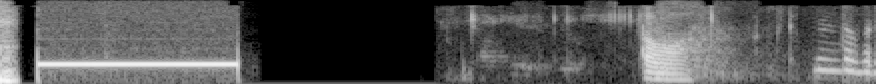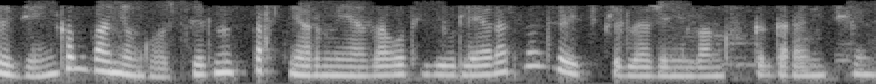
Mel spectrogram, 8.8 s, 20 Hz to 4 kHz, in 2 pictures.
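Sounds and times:
buzzing telephone tone during call transfer: 0:00.2 - 0:01.2
speech: 0:04.2 - 0:08.7.

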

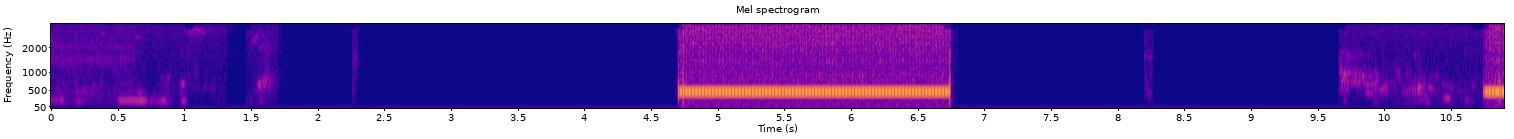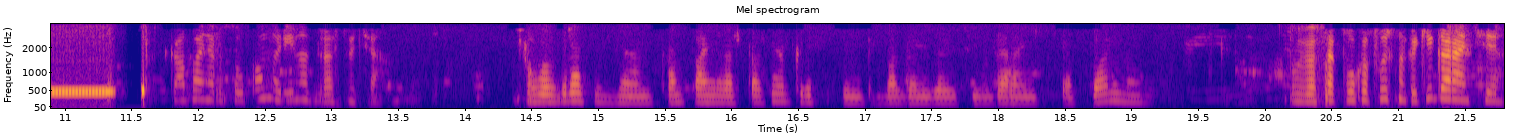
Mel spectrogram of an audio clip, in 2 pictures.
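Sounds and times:
telephone ringback tone while a call to a company is transferred to a secretary: 0:04.7 - 0:06.8, 0:10.8 - 0:11.5
speech: 0:12.0 - 0:19.3, 0:20.1 - 0:21.7.

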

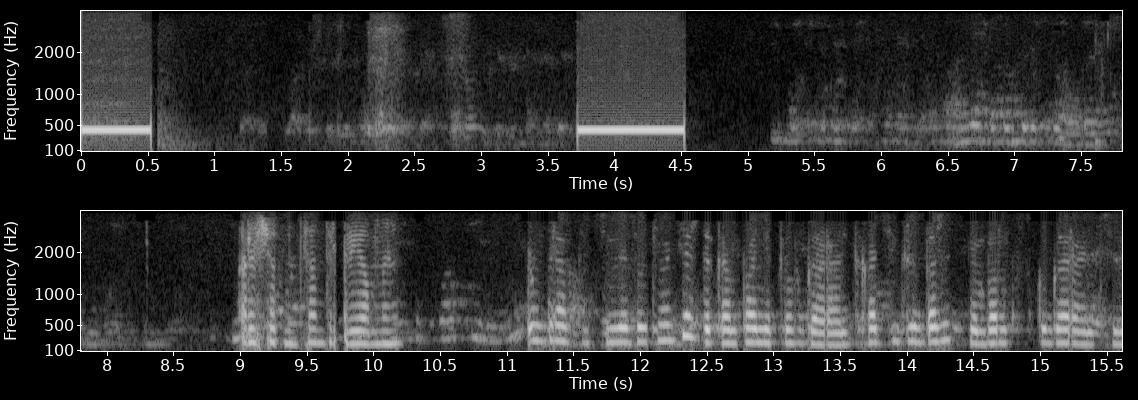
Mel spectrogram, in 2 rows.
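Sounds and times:
telephone ringing tone while calling the operator: 0:00.0 - 0:00.6, 0:03.7 - 0:04.6
speech: 0:09.1 - 0:10.4, 0:11.2 - 0:15.6.

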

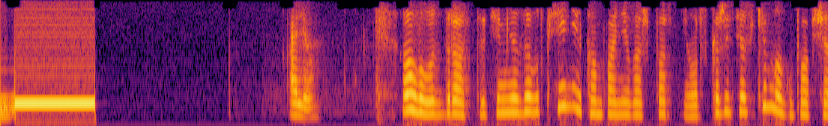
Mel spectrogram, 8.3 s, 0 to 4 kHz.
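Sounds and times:
telephone line beeps stepping upward in pitch while a call is put through: 0:00.1 - 0:01.0
speech: 0:02.9 - 0:03.3, 0:04.1 - 0:08.2.

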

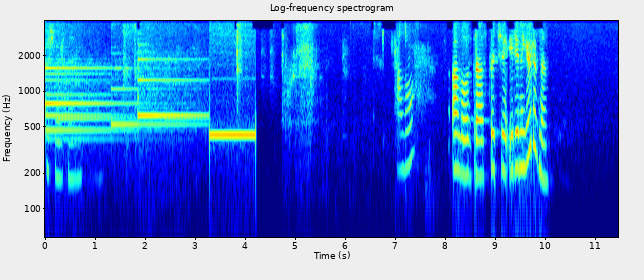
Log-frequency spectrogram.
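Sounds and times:
telephone line tones while a call is transferred: 0:00.0 - 0:04.2
speech: 0:07.1 - 0:07.5, 0:08.2 - 0:10.2.

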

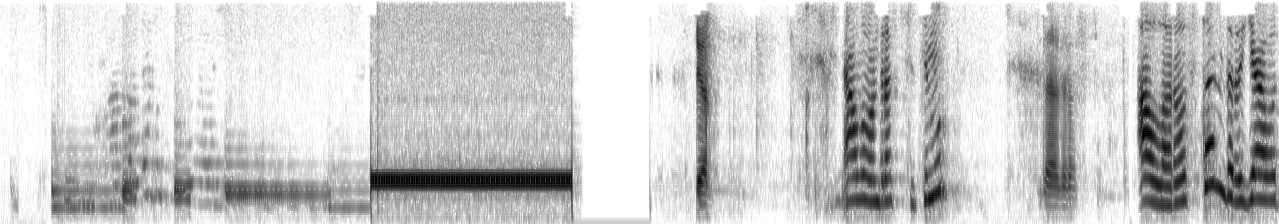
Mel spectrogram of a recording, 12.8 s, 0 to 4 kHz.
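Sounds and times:
speech: 0:00.2 - 0:02.9, 0:07.0 - 0:07.2, 0:08.4 - 0:09.6, 0:10.4 - 0:12.7
steady single-pitched telephone tone as a call is transferred: 0:03.7 - 0:05.8.

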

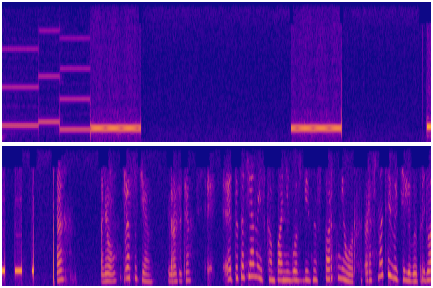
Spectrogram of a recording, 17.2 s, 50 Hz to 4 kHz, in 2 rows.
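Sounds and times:
long steady telephone beep during a call transfer: 0:01.0 - 0:02.8, 0:05.8 - 0:06.8, 0:08.5 - 0:09.2
speech: 0:10.6 - 0:12.5, 0:13.1 - 0:17.1.

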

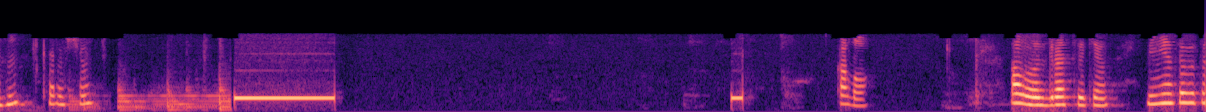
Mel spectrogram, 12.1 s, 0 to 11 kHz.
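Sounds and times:
speech: 0:00.0 - 0:01.9, 0:08.4 - 0:08.8, 0:10.1 - 0:12.0
telephone line tone while a call is being transferred: 0:02.4 - 0:03.4.

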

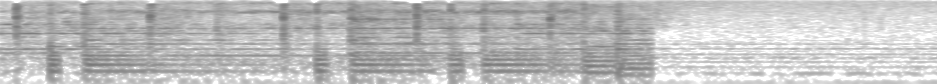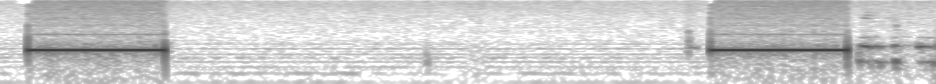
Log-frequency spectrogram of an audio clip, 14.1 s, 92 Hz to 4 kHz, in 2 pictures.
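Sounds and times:
telephone busy signal beeps on a call that does not go through: 0:07.2 - 0:08.3, 0:12.4 - 0:13.4.

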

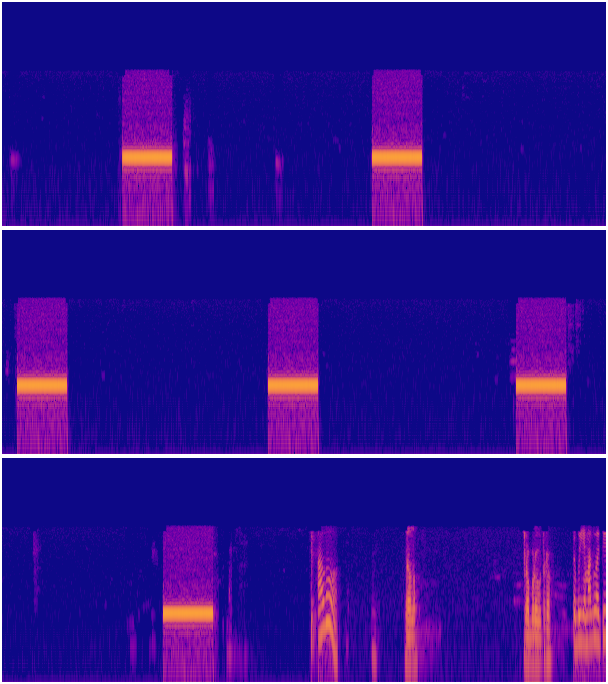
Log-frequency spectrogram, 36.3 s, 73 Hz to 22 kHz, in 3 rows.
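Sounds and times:
telephone ringback tone while a call connects: 0:02.4 - 0:03.4, 0:07.4 - 0:08.4, 0:12.4 - 0:13.4, 0:17.4 - 0:18.4, 0:22.4 - 0:23.4, 0:27.4 - 0:28.4
speech: 0:30.5 - 0:30.9, 0:31.6 - 0:32.6, 0:34.6 - 0:36.2.

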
